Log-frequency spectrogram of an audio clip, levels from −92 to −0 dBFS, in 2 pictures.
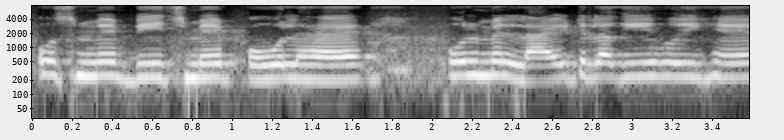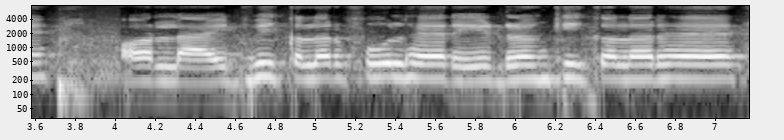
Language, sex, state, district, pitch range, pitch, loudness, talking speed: Hindi, female, Jharkhand, Palamu, 215-235 Hz, 225 Hz, -11 LUFS, 175 wpm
